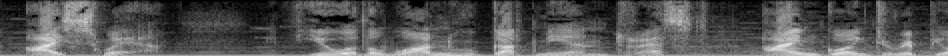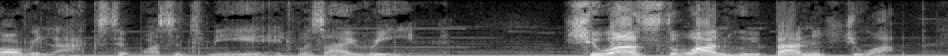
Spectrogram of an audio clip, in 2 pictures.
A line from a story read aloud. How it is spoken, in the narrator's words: said with a chuckle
